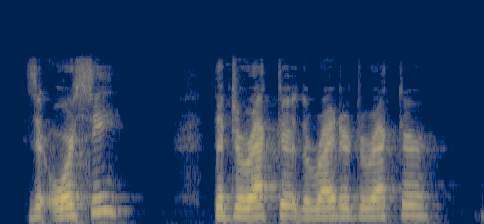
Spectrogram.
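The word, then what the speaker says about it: Orci: like too cartoonish plus orsi rhymes with horsey and yes and we're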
